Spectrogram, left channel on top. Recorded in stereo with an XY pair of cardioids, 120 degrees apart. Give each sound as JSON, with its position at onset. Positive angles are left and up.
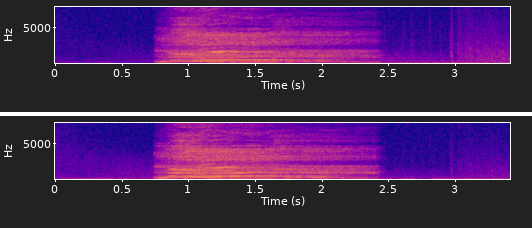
{"t": 0.7, "sound": "a gasp", "azimuth_deg": -60, "distance_m": 1.4}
